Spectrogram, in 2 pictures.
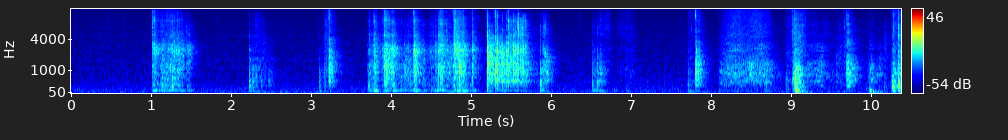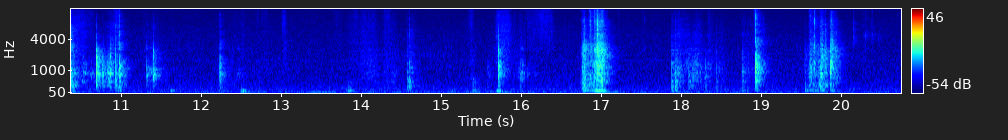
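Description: Knit fabric rustling and sliding on a tabletop, broken by small plastic clicks of Clover Wonderclips being snapped onto the seam edges, in irregular bursts.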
